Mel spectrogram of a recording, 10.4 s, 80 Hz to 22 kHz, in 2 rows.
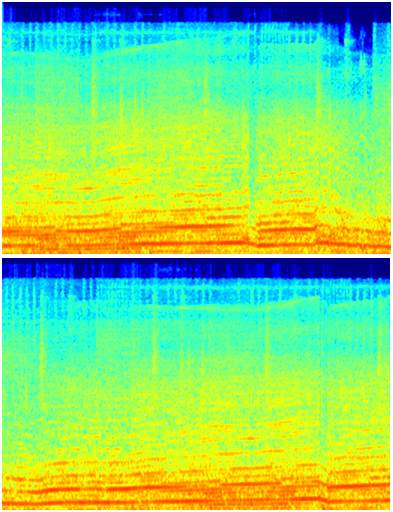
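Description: Rallycross RX cars in the racing game Automobilista 2, with a loud sustained engine drone that rises and dips as gears shift and throttle changes, plus faint tyre squeal, continuous throughout.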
